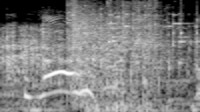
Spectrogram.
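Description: A crash of dishes smashing, lasting about a second and a half: crockery breaking all at once, the way plates are smashed at a Greek wedding.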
